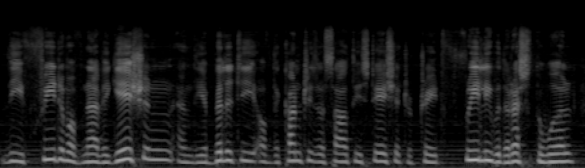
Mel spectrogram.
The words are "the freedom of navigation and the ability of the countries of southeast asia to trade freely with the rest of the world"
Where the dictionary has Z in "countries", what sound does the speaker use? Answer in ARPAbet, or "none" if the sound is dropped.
Z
